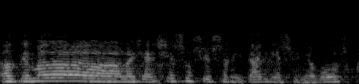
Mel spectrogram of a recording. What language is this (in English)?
Catalan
